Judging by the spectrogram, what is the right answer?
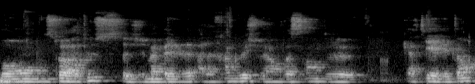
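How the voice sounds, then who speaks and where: Over audible room echo, a man with a non-native accent speaks at a fairly slow pace with a medium pitch and monotone, flat intonation. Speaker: resident speaking at neighbourhood assembly. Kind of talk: public meeting remarks. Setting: neighbourhood centre assembly. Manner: halting, many hesitations.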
